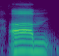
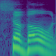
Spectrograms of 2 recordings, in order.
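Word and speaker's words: Shavon: Chavon Ravel, and I believe there's I think it's Savone. I don't think there's an H in there. I think it's pronounced just Savone Ravel as I figure some of these guys out.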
